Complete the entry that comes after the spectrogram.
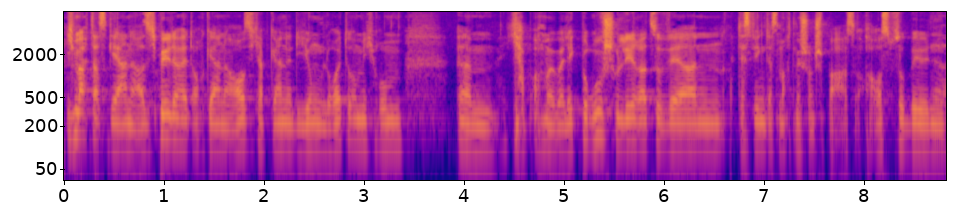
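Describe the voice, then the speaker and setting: Fairly even intonation and a medium pitch mark this man's voice. He speaks very fast. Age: 40s. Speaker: co-managing director of a trade business. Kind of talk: interview.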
